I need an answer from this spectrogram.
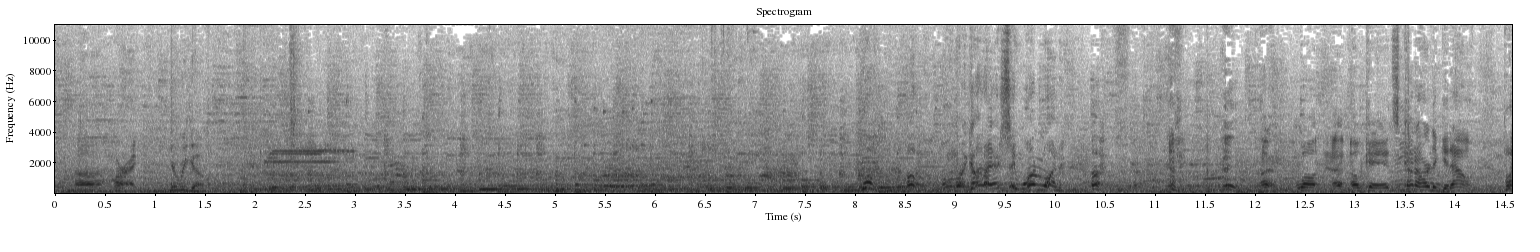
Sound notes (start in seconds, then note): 2.0 upbeat music; 10.3 sonic grunting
